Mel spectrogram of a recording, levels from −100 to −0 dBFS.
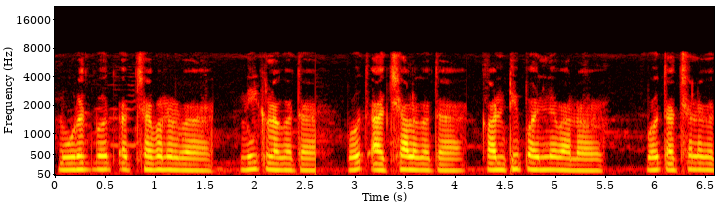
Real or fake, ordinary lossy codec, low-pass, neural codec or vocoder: real; none; 7.2 kHz; none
